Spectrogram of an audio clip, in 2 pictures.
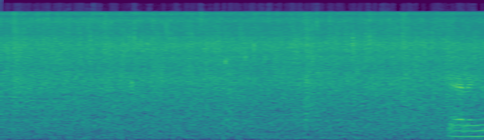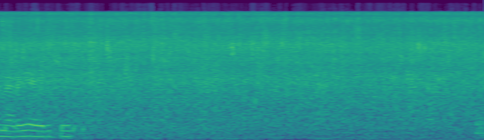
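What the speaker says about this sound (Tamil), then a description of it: "பாருங்க, நல்ல மழை பெய்துட்டுருக்கு." Heavy rain pours steadily and densely throughout, a constant close hiss of drops on surfaces, with a brief burst of a man's speech in the middle.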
